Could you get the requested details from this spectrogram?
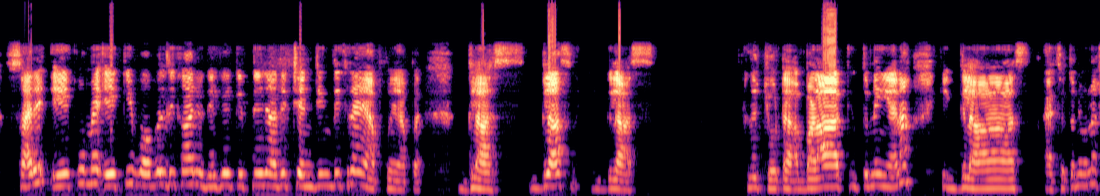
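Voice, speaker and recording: Patient woman teaching pronunciation. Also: mid-range voice. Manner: patient, repeats and stretches example words. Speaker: English teacher. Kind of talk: classroom lesson over slides.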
